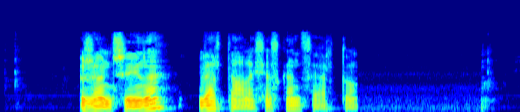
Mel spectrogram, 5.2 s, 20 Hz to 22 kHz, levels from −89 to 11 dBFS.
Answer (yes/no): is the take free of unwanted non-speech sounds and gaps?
yes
